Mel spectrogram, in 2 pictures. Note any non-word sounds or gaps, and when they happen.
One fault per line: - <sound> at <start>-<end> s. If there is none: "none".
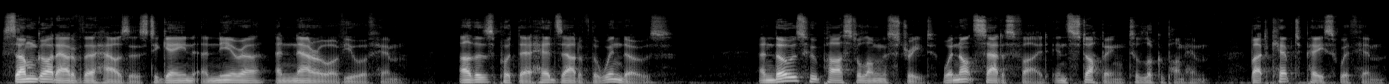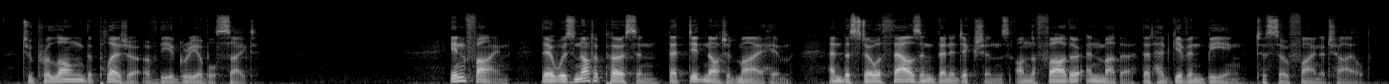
none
